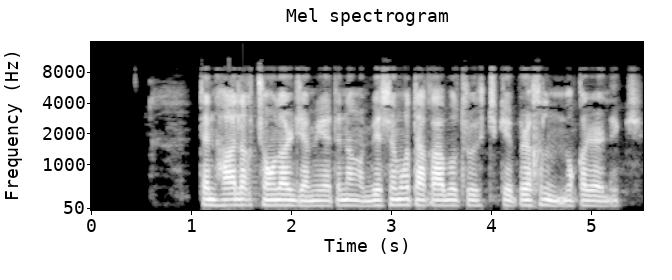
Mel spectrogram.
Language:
Uyghur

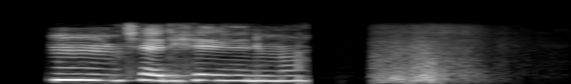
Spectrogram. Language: Malayalam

